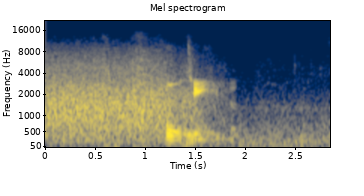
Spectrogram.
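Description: A crowd applauds in a large hall, then fades.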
